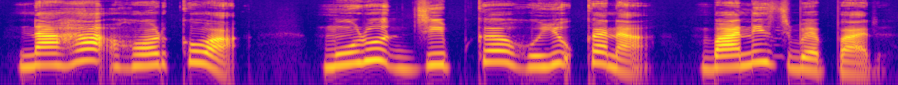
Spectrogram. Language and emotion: Santali, neutral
